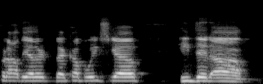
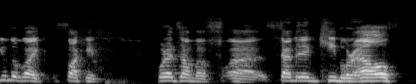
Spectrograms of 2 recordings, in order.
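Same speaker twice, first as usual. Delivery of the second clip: ordinary talk, nothing marked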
